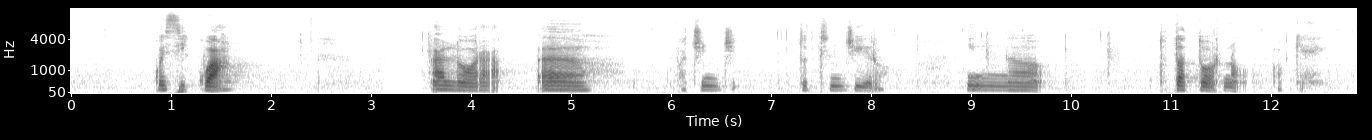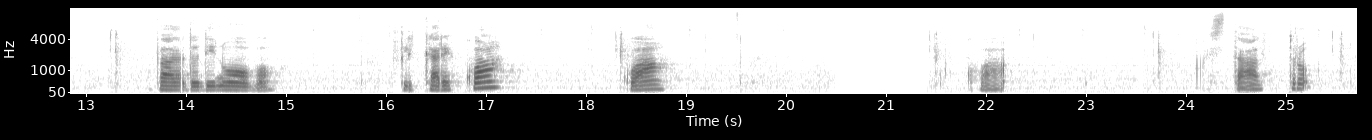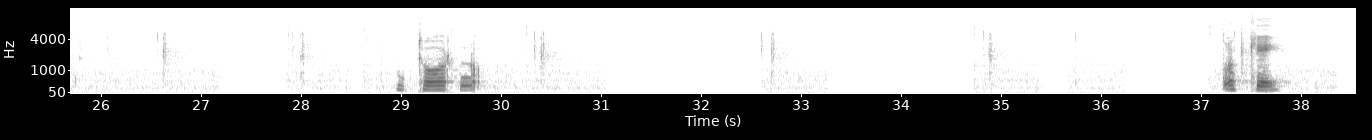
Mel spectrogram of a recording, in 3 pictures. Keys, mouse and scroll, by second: 5.0-31.2 middle drag, 7.0-9.0 right drag, 9.9-11.1 right drag, 11.1 click, 15.6-17.5 right drag, 17.8-19.5 right drag, 21.2-23.0 right drag, 23.4-25.2 right drag, 27.6-29.6 right drag, 30.0-31.2 right drag, 34.6-36.4 right drag, 36.5-37.6 middle drag, 37.4-38.5 right drag.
